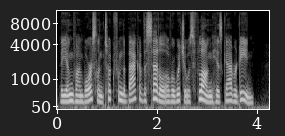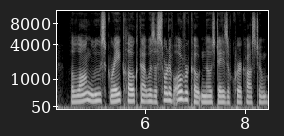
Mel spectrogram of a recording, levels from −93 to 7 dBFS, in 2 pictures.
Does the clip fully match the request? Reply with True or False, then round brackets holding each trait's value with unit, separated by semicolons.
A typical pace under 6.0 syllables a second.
False (6.2 syllables/s)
